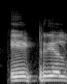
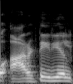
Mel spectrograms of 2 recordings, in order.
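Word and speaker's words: atrial: एट्रियल को आर्टीरियल कहते हैं काफी सारे स्टूडेंट्स गलती से, एक लूजली वो पढ़ते हैं वर्ड को और वैसे ही प्रोनाउंस कर देते हैं।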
